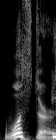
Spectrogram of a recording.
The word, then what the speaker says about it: Worcester: It's like Worcestershire, like nobody knows really how to say it the right way.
